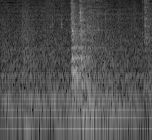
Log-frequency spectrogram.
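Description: Glasses clink together in a toast.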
